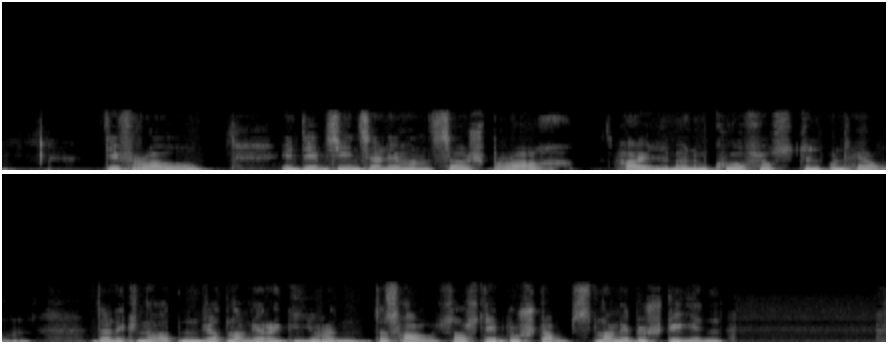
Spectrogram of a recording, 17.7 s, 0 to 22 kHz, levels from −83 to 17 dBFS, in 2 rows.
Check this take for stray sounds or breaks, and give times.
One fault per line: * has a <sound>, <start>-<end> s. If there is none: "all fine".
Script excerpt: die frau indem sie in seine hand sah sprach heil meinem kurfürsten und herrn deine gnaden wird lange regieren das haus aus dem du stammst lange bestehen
all fine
